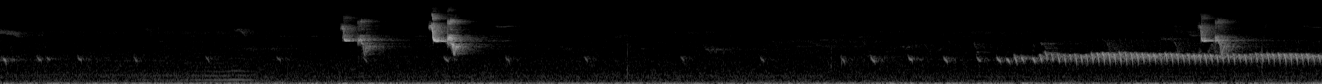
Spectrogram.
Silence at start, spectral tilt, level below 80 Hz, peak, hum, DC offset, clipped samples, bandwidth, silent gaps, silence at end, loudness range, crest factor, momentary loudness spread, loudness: 0 s; 1 dB/octave; -48 dBFS; -10 dBFS; none; under 0.1%; under 0.1%; 16 kHz; none; 0 s; 24 LU; 28 dB; 28 LU; -29 LUFS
